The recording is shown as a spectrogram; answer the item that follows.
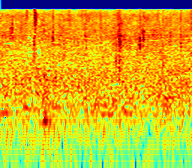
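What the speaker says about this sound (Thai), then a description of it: "ตอนนี้ฝนตกแล้ว" Steady rain falls outdoors during a Buddhist fish-release merit ceremony, a continuous dense hiss of drops on surfaces with no voices.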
